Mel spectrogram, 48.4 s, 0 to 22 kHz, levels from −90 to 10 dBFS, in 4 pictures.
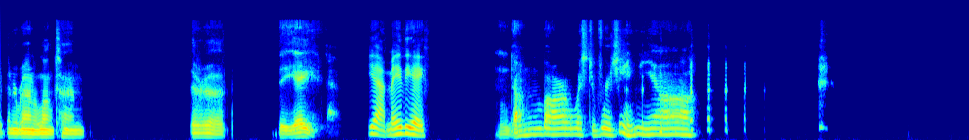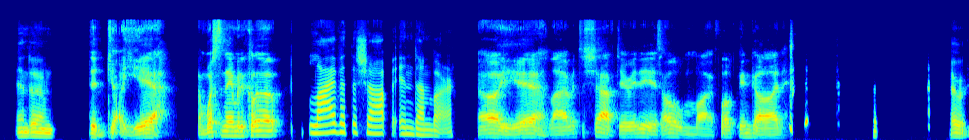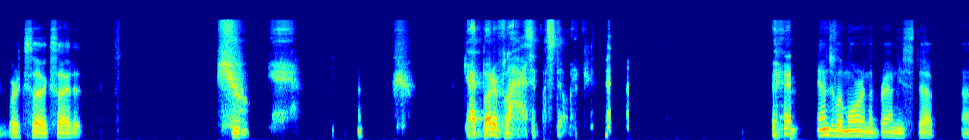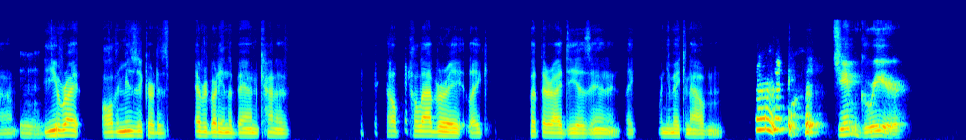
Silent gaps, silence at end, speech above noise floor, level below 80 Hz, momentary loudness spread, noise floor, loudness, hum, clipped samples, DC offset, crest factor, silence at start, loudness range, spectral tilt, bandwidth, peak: none; 0.75 s; 64 dB; -72 dBFS; 18 LU; -90 dBFS; -26 LUFS; none; under 0.1%; under 0.1%; 22 dB; 0 s; 7 LU; -5 dB/octave; 12.5 kHz; -6 dBFS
